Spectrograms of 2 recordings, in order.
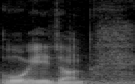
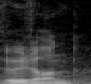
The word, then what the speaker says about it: Oedon: Das ist so ein englisch ausgesprochenes Ö. Weiß nicht. Ödon-Kapelle, Oedon. Ich bleib bei Oedon-Kapelle. Oedon klingt besser als Ödon.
